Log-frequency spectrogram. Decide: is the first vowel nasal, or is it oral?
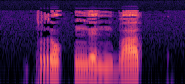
oral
